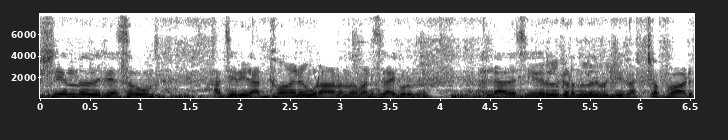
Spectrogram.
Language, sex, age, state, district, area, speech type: Malayalam, male, 45-60, Kerala, Alappuzha, rural, spontaneous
